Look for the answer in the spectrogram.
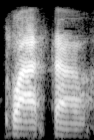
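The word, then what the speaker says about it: Plaistow: Yeah, they don't pronounce the I. It's Plastow. I don't know why.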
